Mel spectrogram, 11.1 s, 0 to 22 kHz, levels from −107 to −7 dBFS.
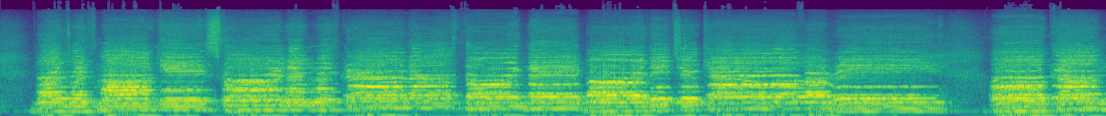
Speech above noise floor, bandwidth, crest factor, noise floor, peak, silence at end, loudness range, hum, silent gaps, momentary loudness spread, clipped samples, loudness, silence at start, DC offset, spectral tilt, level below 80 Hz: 21 dB; 15.5 kHz; 14 dB; -36 dBFS; 0 dBFS; 0 s; 2 LU; none; none; 7 LU; under 0.1%; -15 LUFS; 0 s; under 0.1%; -5 dB/octave; -48 dBFS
